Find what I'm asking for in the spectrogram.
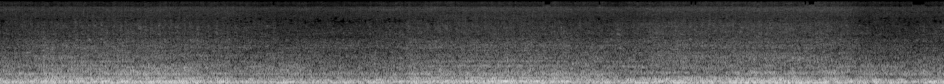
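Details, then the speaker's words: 2018 Bayliner VR5 with a MerCruiser 4.5 L V6, 200 hp, 42 hours: the sterndrive idles with a low, smooth, even burble and no knocking, ticking or hunting. Quiet, with no drips. "Sounds nice and smooth, quiet. Just wanted to show you all that. No drips or anything coming around."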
